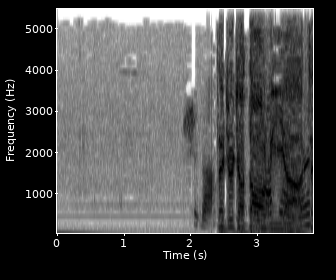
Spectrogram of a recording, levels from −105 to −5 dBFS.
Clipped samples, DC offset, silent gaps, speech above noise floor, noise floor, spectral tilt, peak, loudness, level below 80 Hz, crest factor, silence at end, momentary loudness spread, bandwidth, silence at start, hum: 3%; under 0.1%; none; 37 dB; -43 dBFS; -3.5 dB/octave; 0 dBFS; -5 LUFS; -34 dBFS; 10 dB; 0 s; 18 LU; 5.4 kHz; 0 s; none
